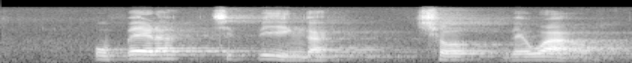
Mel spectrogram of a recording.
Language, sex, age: Venda, male, 27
